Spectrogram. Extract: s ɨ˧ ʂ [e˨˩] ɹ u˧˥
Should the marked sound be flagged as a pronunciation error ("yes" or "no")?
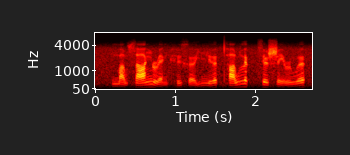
no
